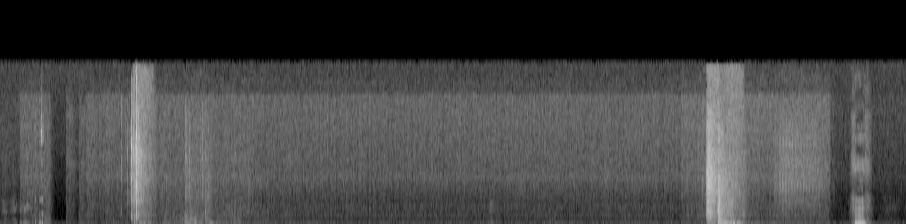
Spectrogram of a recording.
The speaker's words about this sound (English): I like the loud door closed. Yeah, but just to confirm that he left the room.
